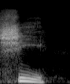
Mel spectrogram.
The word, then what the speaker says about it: sidhe: I didn't know S-I-D-H-E was pronounced she.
